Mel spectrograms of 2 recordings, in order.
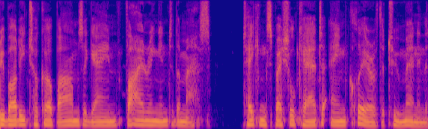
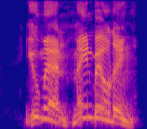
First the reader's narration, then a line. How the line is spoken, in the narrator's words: he bellowed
